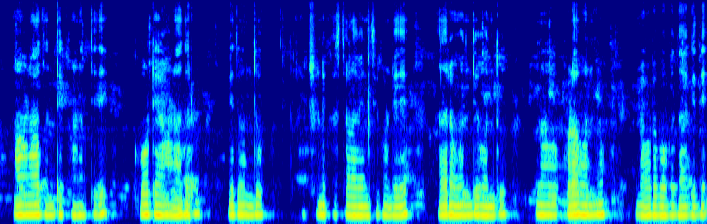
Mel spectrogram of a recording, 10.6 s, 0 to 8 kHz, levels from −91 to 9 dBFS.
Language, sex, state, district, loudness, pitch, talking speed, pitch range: Kannada, male, Karnataka, Dharwad, -32 LUFS, 130 Hz, 80 wpm, 125-135 Hz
